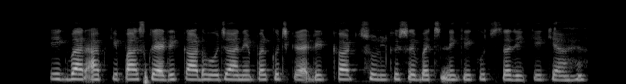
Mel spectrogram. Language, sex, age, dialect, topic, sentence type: Hindi, female, 25-30, Hindustani Malvi Khadi Boli, banking, question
